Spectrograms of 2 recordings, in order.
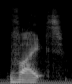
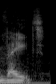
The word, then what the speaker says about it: Veight: is hard to read I had to look up the Japanese pronunciation of vite's name to make sure it was white rather than vate the himbros look hilarious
